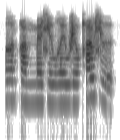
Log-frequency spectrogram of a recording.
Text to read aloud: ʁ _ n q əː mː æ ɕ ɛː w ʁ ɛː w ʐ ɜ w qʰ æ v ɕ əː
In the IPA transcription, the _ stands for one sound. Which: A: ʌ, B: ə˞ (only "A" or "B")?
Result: A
